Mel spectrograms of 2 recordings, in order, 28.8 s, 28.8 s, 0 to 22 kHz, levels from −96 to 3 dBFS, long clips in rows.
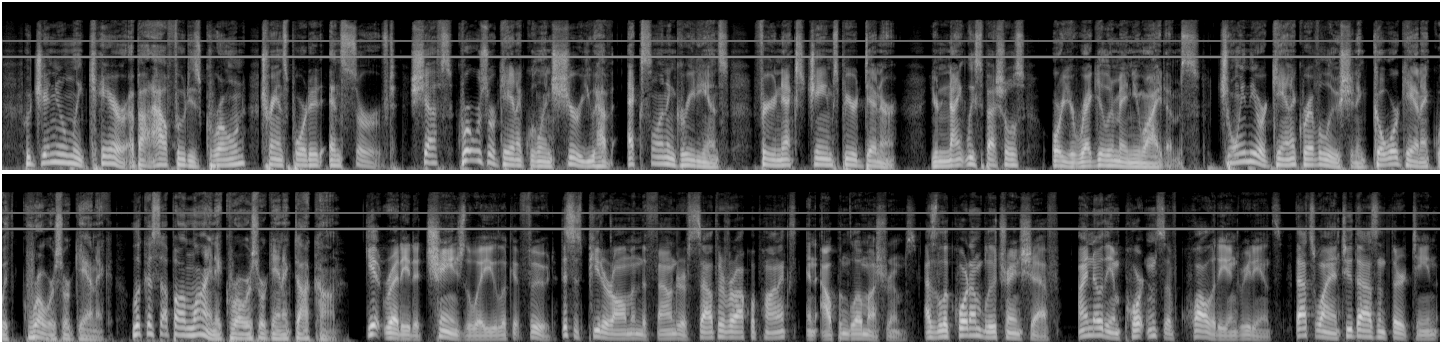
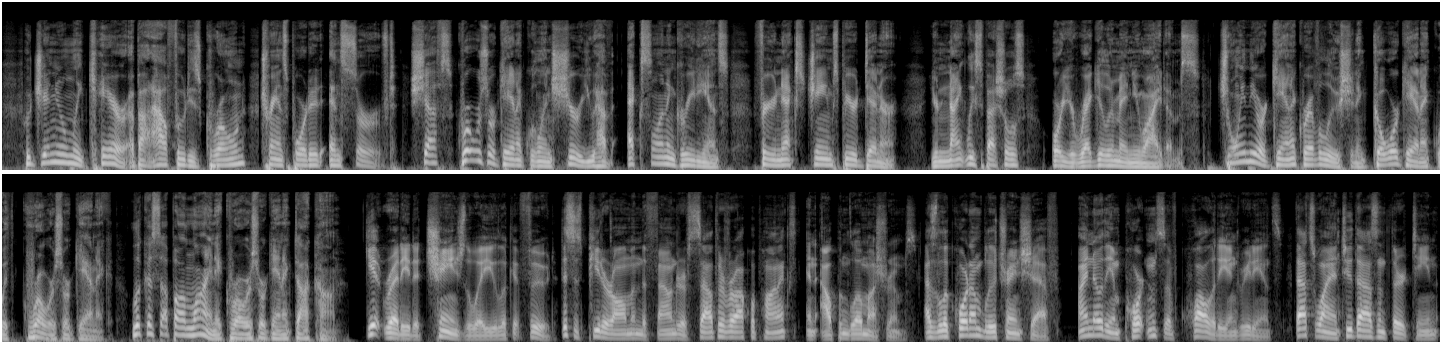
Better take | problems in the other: second | high-pitched whine; noticeable; throughout; 5.5 kHz, 10 dB below the speech

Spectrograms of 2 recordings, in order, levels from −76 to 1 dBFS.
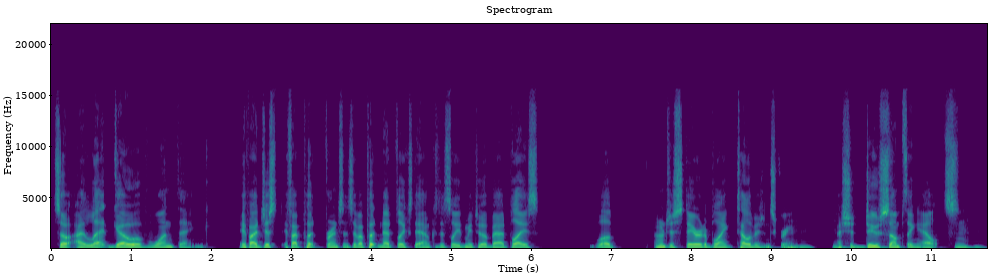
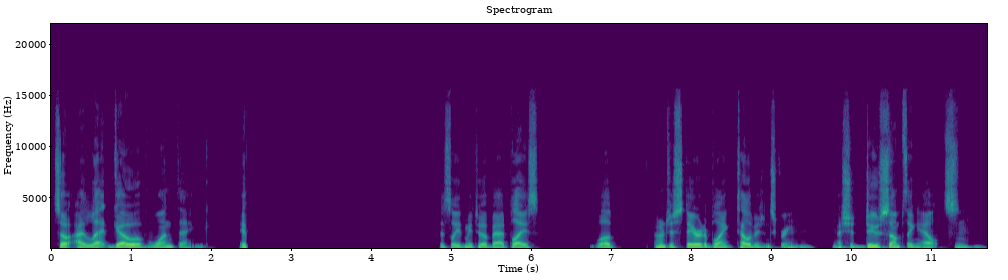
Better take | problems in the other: first | audio cutting out; at 2.5 s for 2.5 s

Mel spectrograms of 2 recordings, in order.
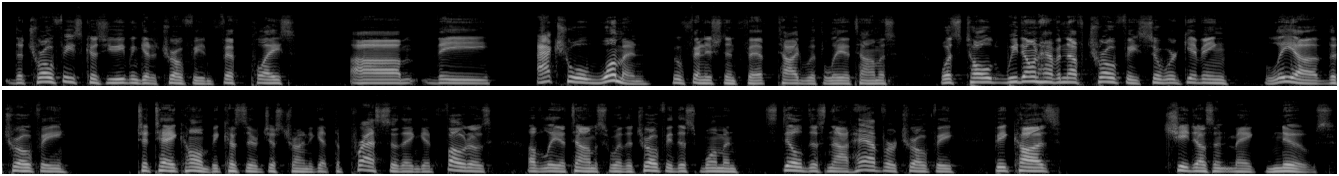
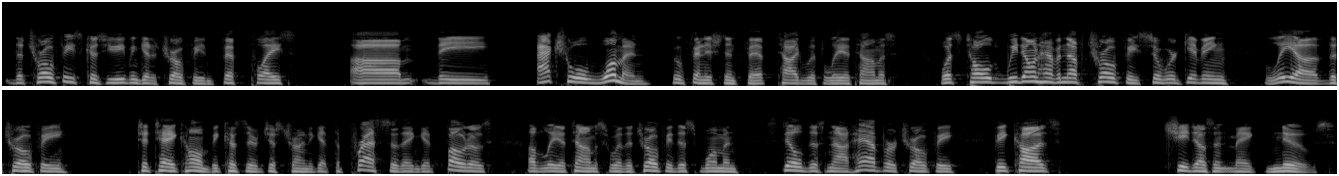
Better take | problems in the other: first | muffled; very slightly; fading above 4 kHz

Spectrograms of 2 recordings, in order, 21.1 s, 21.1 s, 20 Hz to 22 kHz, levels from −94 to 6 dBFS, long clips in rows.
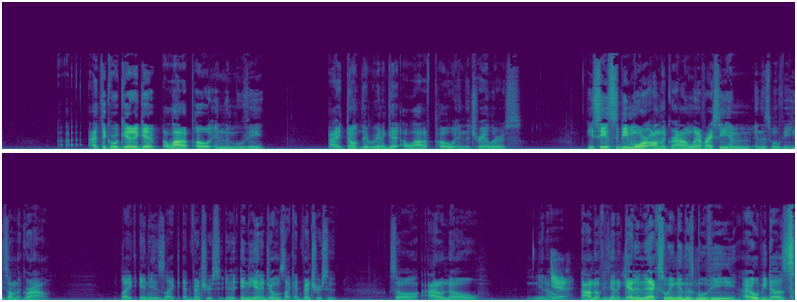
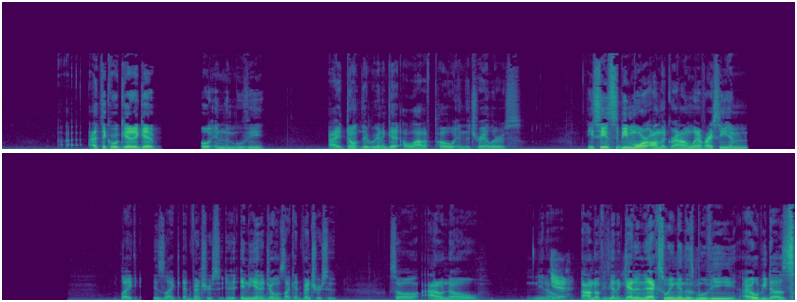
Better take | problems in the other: first | audio cutting out; at 2 s for 0.5 s, at 10 s for 1.5 s and at 12 s

